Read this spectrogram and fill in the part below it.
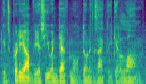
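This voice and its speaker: A stoic male monster hunter for a fantasy game. His voice is very deep, his delivery laconic and dry. He gives little away, with music playing underneath. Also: a little fast, a bit bright. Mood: blunt. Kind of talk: video game dialogue acting. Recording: music behind the voice.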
